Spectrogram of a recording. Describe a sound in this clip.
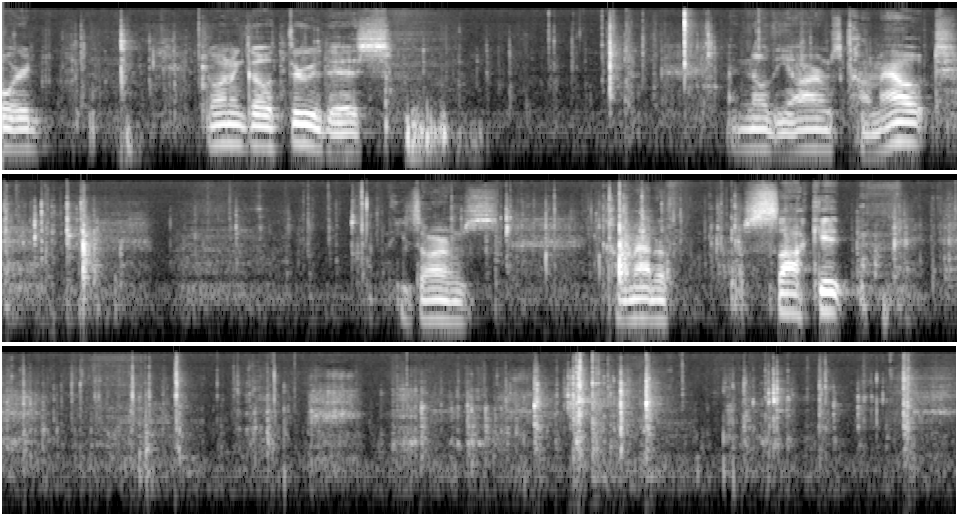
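Plastic toy parts click and snap.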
